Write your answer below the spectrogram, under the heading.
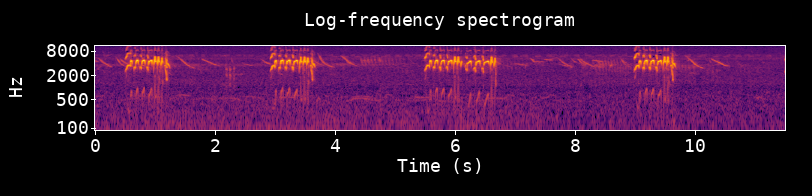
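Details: Southern Beardless-Tyrannulet in Argentina: a high, rapid series of sharp chippy notes delivered in bursts of about half a second, repeated roughly every three seconds, with faint soft notes between bursts.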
